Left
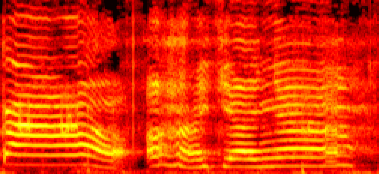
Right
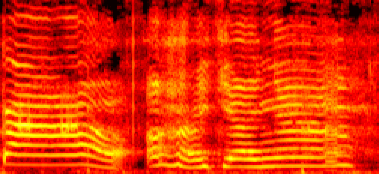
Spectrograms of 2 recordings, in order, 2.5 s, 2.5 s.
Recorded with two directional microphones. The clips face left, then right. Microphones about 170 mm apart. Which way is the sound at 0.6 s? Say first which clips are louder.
Left 2 dB; 40° right (ahead or behind).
